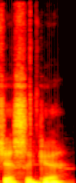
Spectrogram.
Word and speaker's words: Jessica: Anyway, it's pronounced Jessica.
